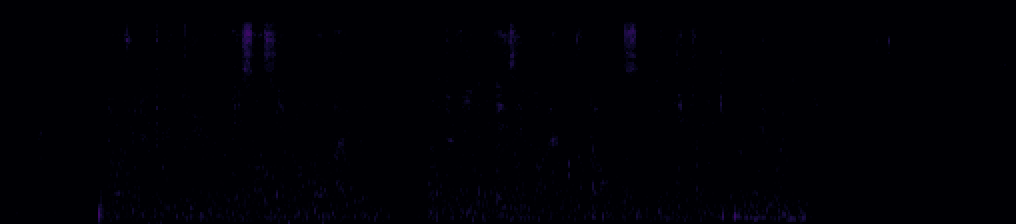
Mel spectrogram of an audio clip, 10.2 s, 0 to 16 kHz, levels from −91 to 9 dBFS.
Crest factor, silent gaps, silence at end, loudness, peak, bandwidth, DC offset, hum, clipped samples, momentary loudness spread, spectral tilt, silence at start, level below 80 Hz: 26 dB; none; 0 s; -67 LUFS; -50 dBFS; 11.5 kHz; under 0.1%; none; under 0.1%; 5 LU; -1 dB/octave; 0.05 s; under -90 dBFS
